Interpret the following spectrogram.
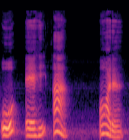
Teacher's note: o h não tem som então eu só vou pronunciar a palavra o r a hora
